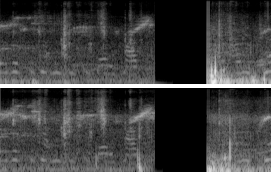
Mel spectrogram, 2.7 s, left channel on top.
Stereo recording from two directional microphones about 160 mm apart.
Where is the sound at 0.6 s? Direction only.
5° right (ahead or behind).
